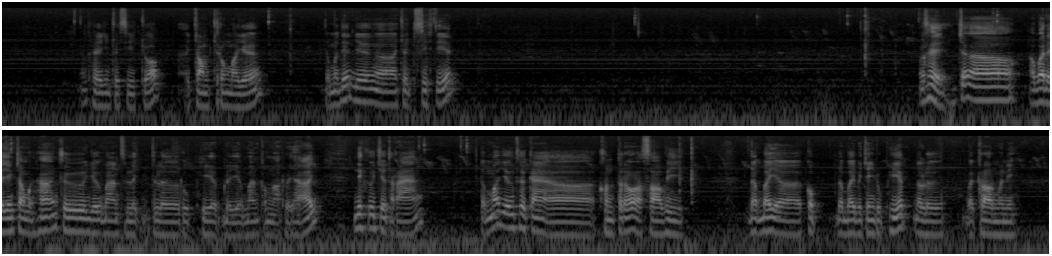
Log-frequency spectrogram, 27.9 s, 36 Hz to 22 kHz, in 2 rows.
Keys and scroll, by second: 22.8 ctrl+v.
